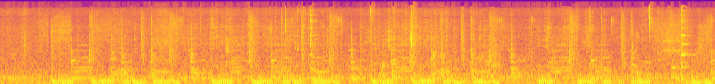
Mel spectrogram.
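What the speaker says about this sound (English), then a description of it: "I'm going to add that into the ingredients that we've added so far. And then I'm going to mix that up." Chopped spinach being stirred into a smoked salmon quiche filling, giving a steady, busy scraping and stirring texture close by that runs without pause for the whole stretch, with no talking.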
